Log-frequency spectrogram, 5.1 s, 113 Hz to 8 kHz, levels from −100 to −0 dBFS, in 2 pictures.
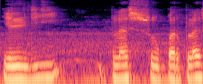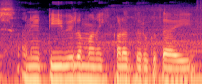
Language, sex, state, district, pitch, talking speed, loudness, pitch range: Telugu, male, Andhra Pradesh, Sri Satya Sai, 140 Hz, 130 wpm, -15 LUFS, 135-145 Hz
